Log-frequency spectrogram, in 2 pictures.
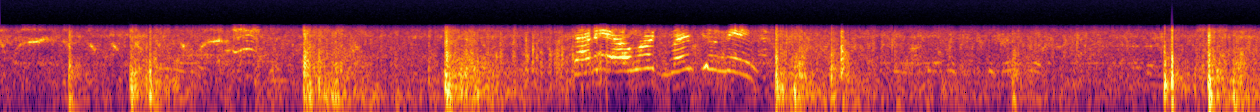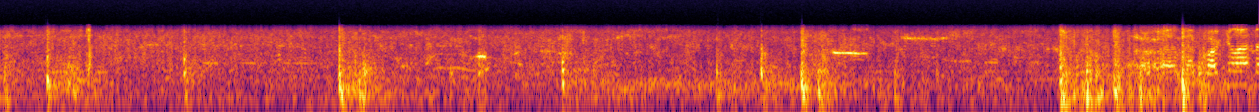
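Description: Fireworks burst with loud booms and crackles, echoing across the open air outdoors.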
